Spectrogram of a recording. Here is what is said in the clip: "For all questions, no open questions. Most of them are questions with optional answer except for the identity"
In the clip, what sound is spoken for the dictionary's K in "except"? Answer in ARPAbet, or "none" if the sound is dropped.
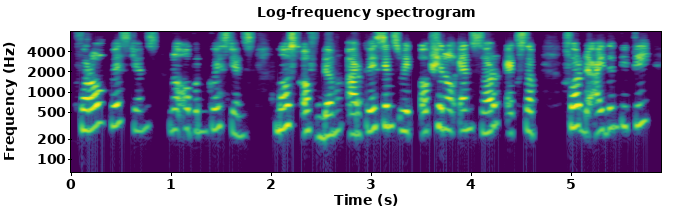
K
